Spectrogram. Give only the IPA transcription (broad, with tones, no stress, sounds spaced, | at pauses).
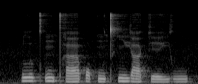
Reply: l ʊ˦ kʼ ũ˦˨ pʰ aː˨˦ p ɔ˨ p ũ˨ tʰ ĩ˦ j aː˨ k eː˨ j u˦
